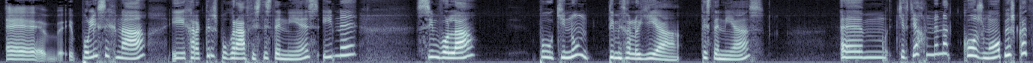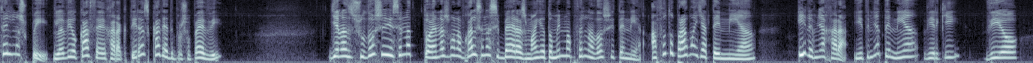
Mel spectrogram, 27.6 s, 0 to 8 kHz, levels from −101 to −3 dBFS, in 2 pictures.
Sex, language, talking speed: female, Greek, 150 wpm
